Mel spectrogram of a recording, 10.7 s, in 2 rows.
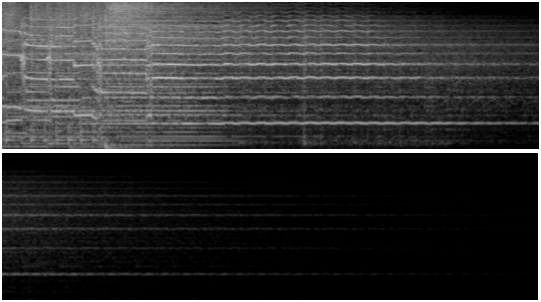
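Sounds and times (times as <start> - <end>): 
Big Muff fuzz guitar: 0.0 - 7.8.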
